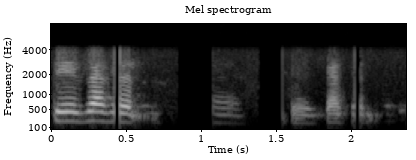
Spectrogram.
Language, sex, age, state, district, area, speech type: Bodo, female, 60+, Assam, Kokrajhar, rural, conversation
